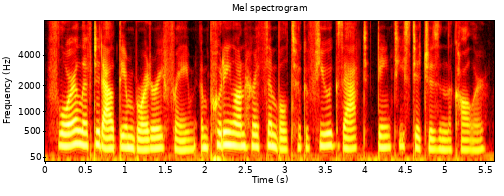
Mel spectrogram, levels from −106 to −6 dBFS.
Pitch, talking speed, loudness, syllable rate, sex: 195 Hz, 215 wpm, -19 LUFS, 6.0 syllables/s, female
